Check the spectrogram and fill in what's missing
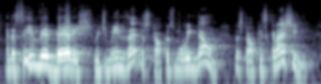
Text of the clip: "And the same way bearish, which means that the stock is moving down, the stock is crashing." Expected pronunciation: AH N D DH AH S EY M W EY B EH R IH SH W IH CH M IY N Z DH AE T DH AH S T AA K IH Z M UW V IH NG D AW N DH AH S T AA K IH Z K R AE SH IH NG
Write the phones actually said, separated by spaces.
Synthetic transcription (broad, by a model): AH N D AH S EY M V EY B EH R IH SH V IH CH M IY N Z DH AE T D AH S T AA K IH Z M UW V IH NG D AW N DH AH S T AA K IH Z K R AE SH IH NG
